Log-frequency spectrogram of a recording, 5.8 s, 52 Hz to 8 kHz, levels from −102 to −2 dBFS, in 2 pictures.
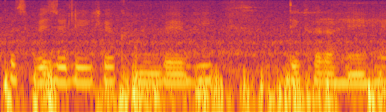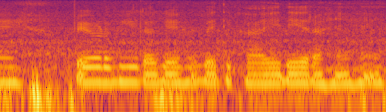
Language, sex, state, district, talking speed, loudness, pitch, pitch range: Hindi, female, Bihar, Bhagalpur, 165 wpm, -17 LUFS, 100 Hz, 95-105 Hz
